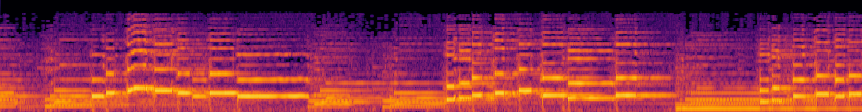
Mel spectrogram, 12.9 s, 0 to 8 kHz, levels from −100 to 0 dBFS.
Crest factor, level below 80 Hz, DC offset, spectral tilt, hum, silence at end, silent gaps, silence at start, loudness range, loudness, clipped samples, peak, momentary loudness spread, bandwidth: 14 dB; -50 dBFS; under 0.1%; -12 dB/octave; none; 0 s; none; 0 s; 4 LU; -18 LUFS; under 0.1%; -4 dBFS; 10 LU; 5.6 kHz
